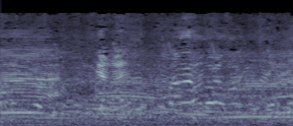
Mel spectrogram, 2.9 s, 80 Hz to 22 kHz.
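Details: Cattle, including young bulls and heifer calves, at the traditional Ambari cattle market in Parbatipur, Dinajpur, Bangladesh, on Friday 24 May 2024; drawn-out harmonic lowing rises above a steady crowd of chattering buyers and sellers.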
